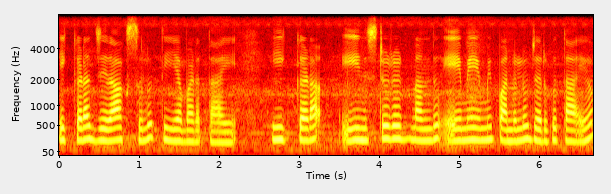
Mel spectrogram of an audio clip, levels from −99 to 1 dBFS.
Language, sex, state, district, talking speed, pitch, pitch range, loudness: Telugu, female, Andhra Pradesh, Srikakulam, 100 wpm, 220 Hz, 210-230 Hz, -17 LUFS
